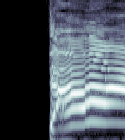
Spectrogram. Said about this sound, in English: Ah! Screamed the boy. The most monstrous face he had ever seen was peering down at him.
